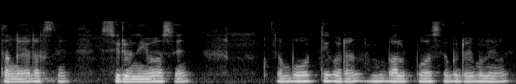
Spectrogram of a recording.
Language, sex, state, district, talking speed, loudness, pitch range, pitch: Bengali, male, Tripura, Unakoti, 95 wpm, -17 LUFS, 130-140 Hz, 135 Hz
